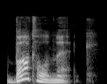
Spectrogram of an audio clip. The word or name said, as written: bottleneck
